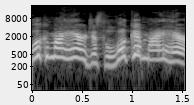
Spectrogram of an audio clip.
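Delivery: thrilled, excited, very high, swooping gush. Retelling how he showed off his hair: imitating someone excited. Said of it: "He was so excited about it".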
